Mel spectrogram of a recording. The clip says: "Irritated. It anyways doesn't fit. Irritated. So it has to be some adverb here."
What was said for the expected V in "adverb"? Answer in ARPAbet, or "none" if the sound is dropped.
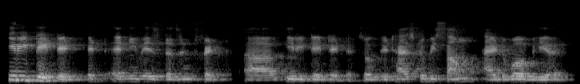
V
